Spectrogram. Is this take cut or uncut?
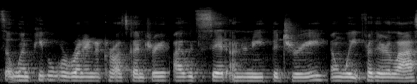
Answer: cut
